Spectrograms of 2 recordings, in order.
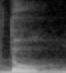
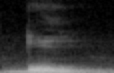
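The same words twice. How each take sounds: First: The consonant sounds like an emphatic d. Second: The consonant is made with the tongue's side. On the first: The speaker calls it wrong. "ini dal. ... Dal tafkhim gitu ya. Enggak" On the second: The speaker calls it right. "Tapi dari sisi lidah"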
